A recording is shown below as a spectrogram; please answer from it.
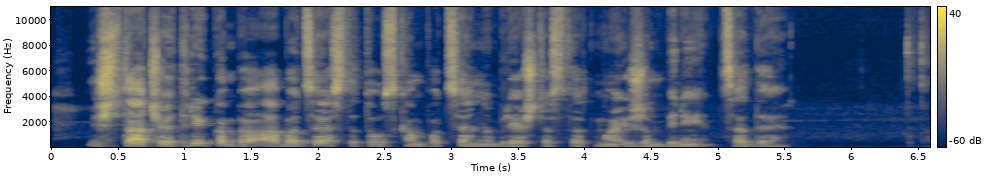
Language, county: Lithuanian, Vilnius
